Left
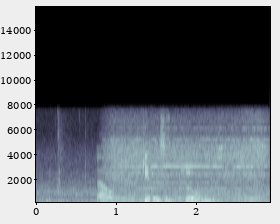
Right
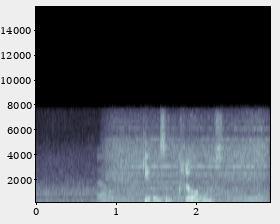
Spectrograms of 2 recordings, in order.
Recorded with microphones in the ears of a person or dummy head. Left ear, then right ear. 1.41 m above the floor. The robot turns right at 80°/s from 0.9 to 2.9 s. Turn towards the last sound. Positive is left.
turn(degrees=-55)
